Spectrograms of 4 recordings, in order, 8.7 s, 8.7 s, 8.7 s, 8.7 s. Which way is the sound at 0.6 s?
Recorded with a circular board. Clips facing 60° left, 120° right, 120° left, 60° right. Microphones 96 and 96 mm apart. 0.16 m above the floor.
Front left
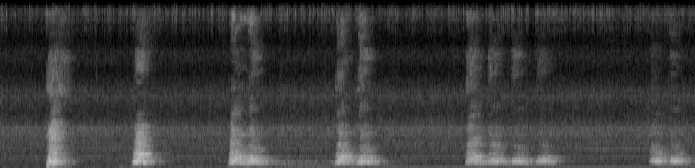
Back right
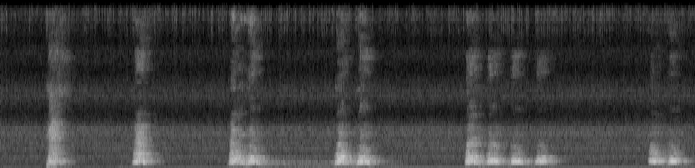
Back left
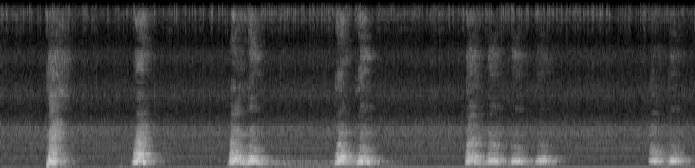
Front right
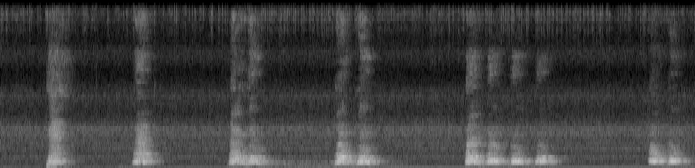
135° left.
